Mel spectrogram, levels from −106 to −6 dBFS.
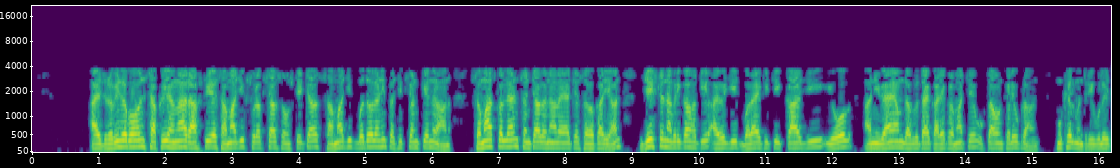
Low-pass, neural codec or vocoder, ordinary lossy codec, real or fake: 3.6 kHz; none; none; real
